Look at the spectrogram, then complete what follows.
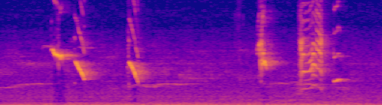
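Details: Sunbird singing energetically while mimicking various other birds' calls: sharp, high whistled notes sweeping downward in pairs, separated by a thin level whistle, then a buzzy cluster near the end. A low steady hum runs underneath.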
